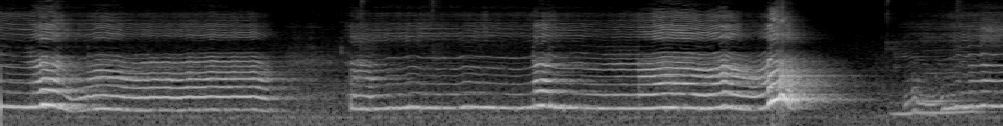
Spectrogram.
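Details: Crying dog indoors: loud drawn-out tonal howls, several in a row with brief breaks, a sharp yelp near the end, then a low short whine rising again.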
